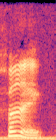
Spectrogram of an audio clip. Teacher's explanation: I still feel myself talking with my nose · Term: the nasal sound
